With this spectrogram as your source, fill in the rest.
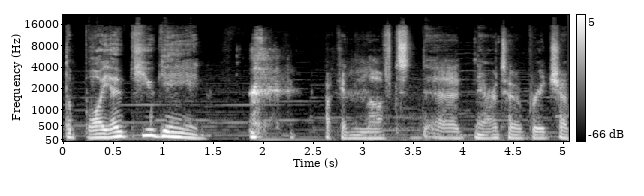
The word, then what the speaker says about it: Byakugan: It's pronounced Byakugan. That's what I said, the Byakugan.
